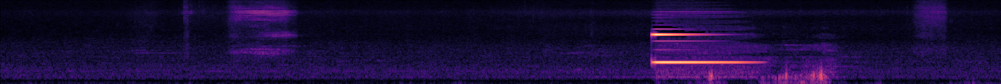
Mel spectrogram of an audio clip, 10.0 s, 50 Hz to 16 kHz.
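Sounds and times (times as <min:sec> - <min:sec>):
bell-like ding: 0:06.5 - 0:07.7.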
